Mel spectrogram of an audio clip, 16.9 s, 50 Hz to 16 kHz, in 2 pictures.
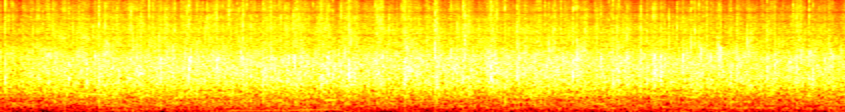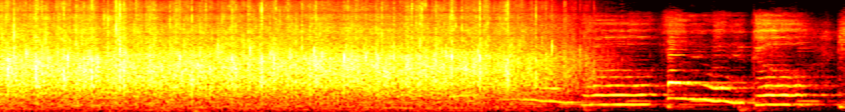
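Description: A large audience applauding steadily. The clapping fades out about 14 seconds in, as music starts.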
